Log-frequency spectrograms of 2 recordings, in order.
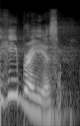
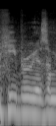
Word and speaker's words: Hebraism: This phrase, son of old age, is a Hebraism. Now, we normally pronounce it Hebrewism around here, so if that confuses you, it's the same thing.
